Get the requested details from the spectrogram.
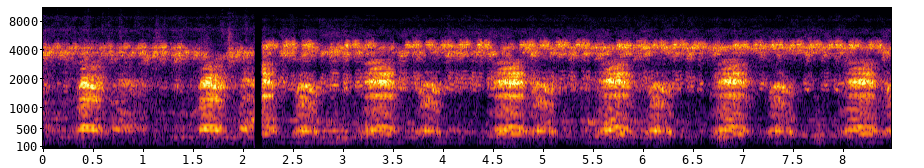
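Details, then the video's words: Frogs calling in a chorus: rattling, pulsed croaks overlap roughly once a second over a steady high-pitched buzzing drone, with a brief silent break near the two-second mark. "Frog Sound--Frog Sound Effect 15 min"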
